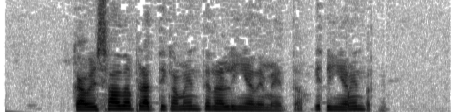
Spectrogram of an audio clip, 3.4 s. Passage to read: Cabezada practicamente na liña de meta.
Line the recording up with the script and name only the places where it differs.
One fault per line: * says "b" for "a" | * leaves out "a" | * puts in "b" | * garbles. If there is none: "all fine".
* garbles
